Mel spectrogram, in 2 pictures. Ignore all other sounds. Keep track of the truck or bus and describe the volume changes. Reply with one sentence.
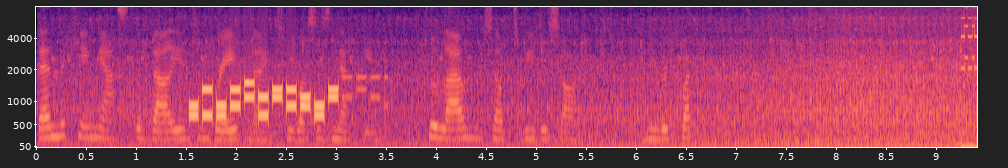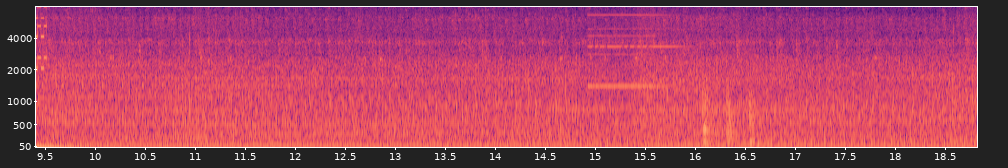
The volume of the truck or bus goes up.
